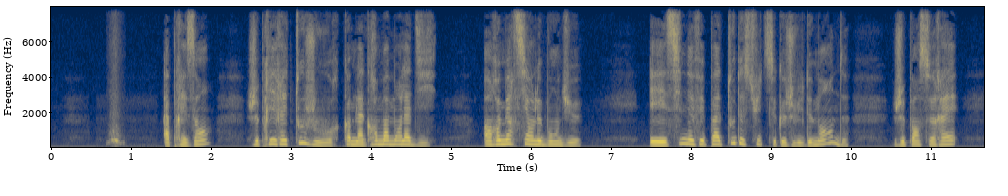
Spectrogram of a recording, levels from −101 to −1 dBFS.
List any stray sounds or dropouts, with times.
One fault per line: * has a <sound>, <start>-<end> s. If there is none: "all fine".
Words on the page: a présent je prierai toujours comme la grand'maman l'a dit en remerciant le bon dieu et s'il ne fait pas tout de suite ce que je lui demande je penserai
* has a whoosh, 0.7-0.9 s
